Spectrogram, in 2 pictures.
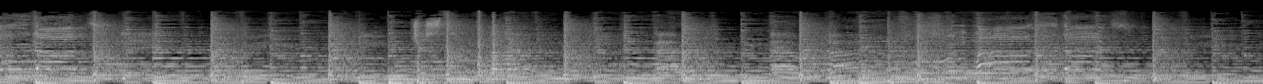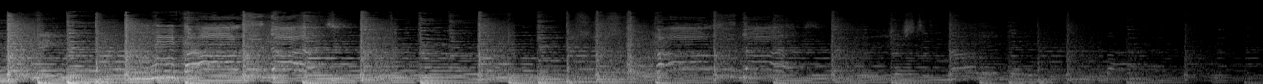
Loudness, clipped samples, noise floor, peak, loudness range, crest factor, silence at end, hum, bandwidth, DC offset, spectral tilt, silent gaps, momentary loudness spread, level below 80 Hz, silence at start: -19 LUFS; under 0.1%; -54 dBFS; 0 dBFS; 17 LU; 20 dB; 1.3 s; none; 13 kHz; under 0.1%; -4.5 dB/octave; none; 18 LU; -28 dBFS; 0 s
